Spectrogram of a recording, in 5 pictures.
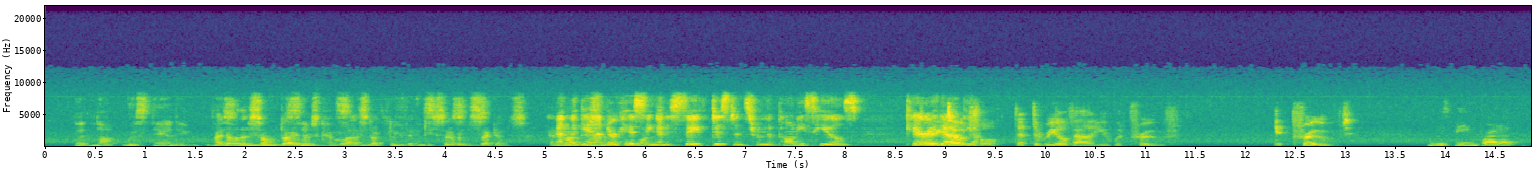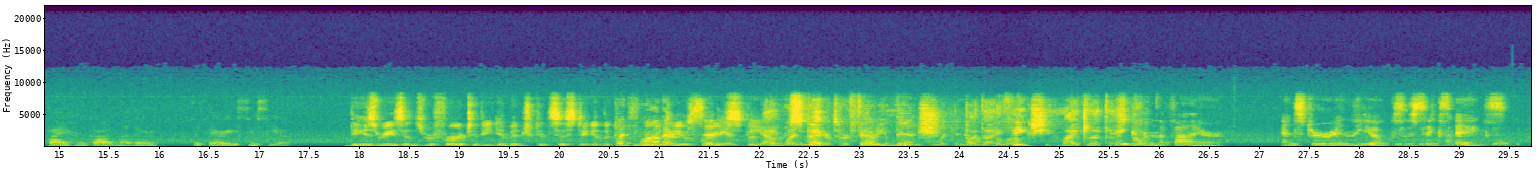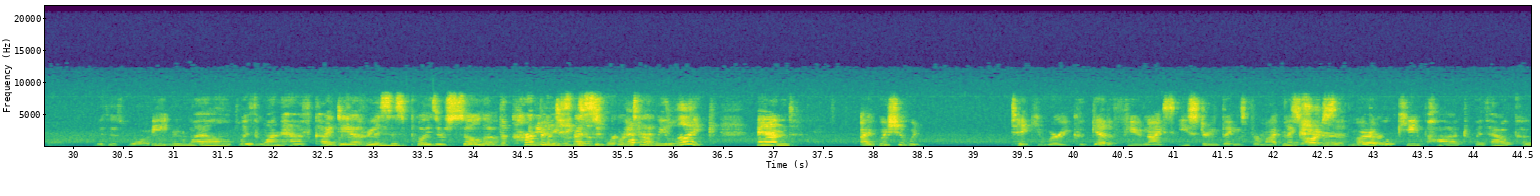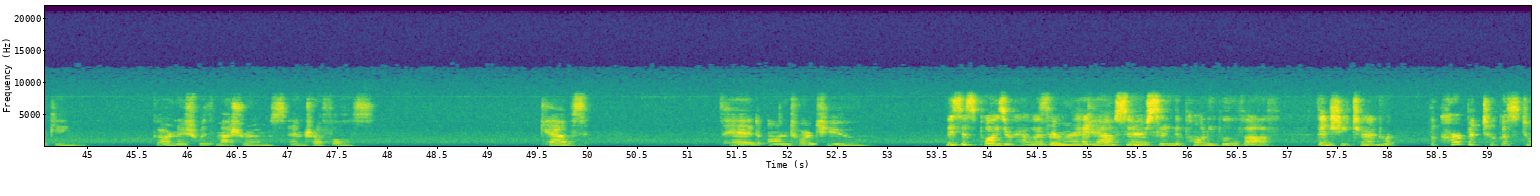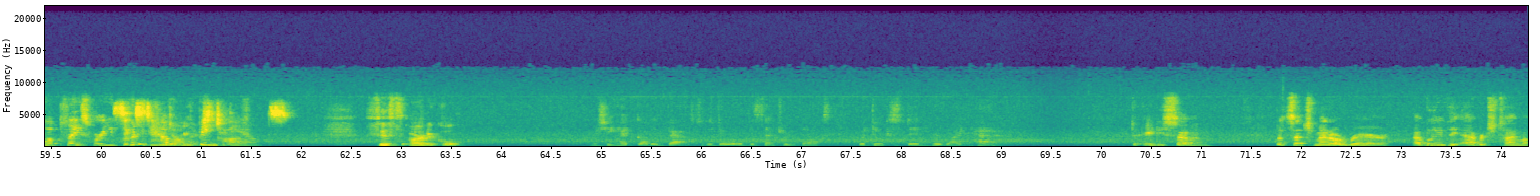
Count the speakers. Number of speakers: ten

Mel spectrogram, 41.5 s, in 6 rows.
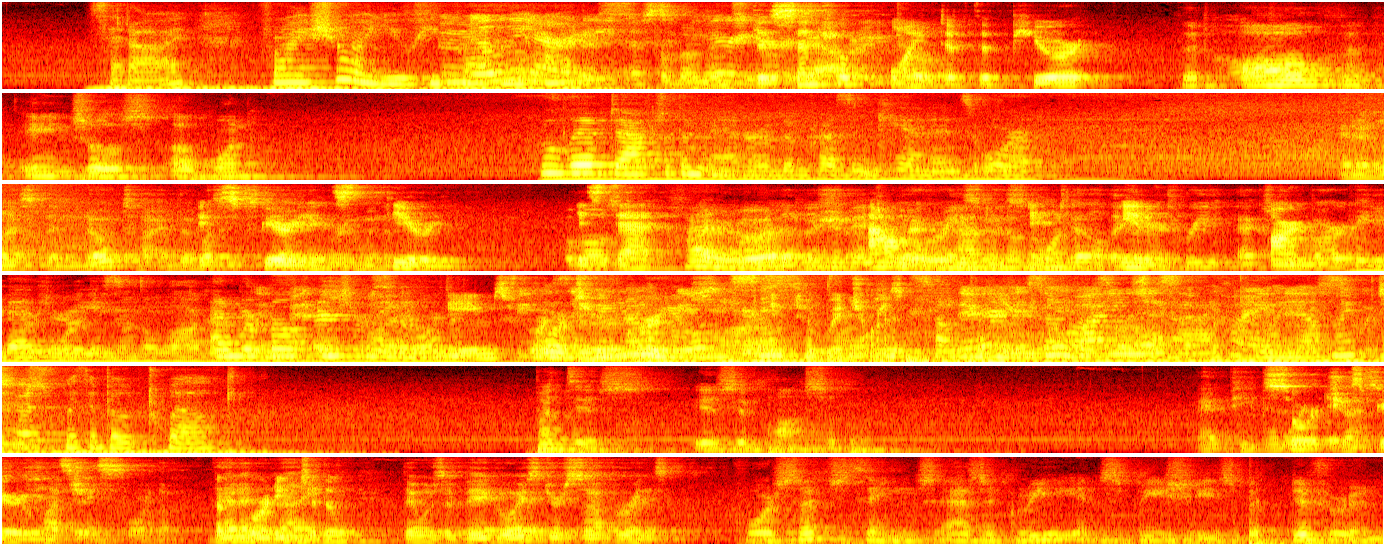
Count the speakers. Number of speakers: seven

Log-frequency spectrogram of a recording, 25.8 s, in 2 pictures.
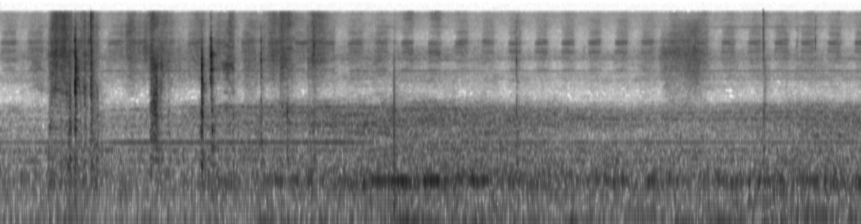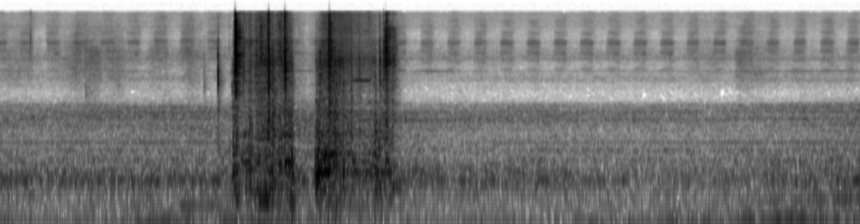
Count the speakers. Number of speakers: zero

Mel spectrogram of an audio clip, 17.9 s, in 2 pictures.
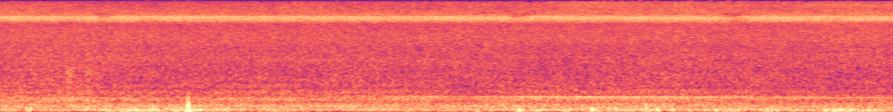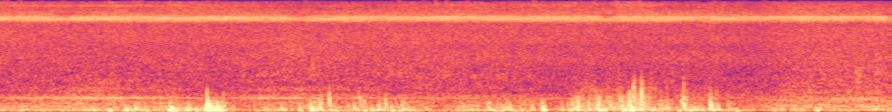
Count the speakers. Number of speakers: zero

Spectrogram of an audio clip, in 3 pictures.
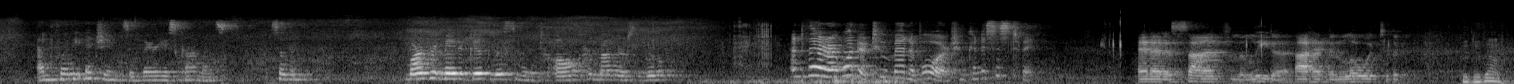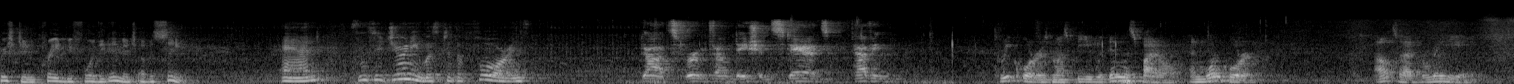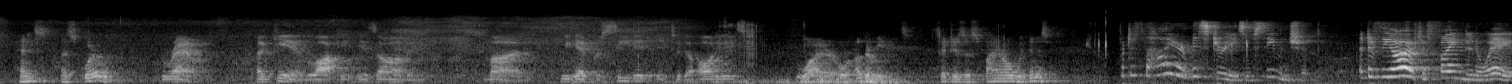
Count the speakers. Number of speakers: eight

